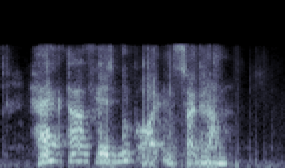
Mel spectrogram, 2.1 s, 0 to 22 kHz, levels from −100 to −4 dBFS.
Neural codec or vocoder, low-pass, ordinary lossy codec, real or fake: codec, 16 kHz, 4 kbps, X-Codec, HuBERT features, trained on general audio; 7.2 kHz; AAC, 64 kbps; fake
